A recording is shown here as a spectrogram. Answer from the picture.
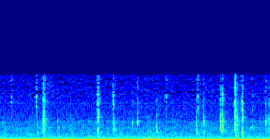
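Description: Faint, scattered computer keyboard and mouse clicks, about eight short ticks, as the view is zoomed in, over a steady low hum that is the loudest sound throughout.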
